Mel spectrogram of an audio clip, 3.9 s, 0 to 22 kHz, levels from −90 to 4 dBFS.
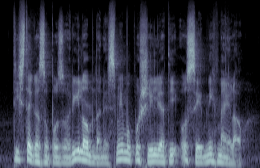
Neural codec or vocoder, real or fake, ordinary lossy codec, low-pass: none; real; none; none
